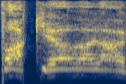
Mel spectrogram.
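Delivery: very high, crazed, raging screaming. Retelling a player raging after being killed: imitating someone screaming in rage. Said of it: "just screaming like a crazy man into his headset".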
